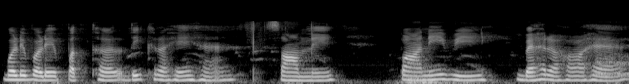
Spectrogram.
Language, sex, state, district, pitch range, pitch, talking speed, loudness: Hindi, female, Punjab, Pathankot, 190-210 Hz, 200 Hz, 115 wpm, -17 LUFS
